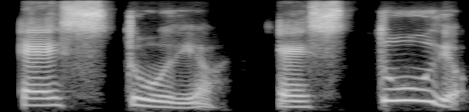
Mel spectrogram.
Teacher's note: the I-O hangs together. That's a diphthong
